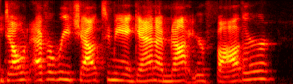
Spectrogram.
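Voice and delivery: ordinary talk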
